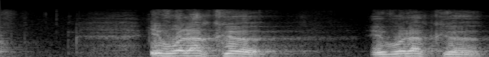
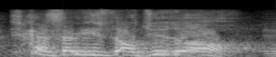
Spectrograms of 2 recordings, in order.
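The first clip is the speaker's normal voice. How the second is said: comic outburst; 11 semitones higher, 3 dB louder than usual. Retold or imitated. Punchline repeated loudly for laughs.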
